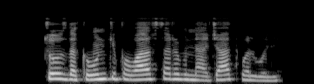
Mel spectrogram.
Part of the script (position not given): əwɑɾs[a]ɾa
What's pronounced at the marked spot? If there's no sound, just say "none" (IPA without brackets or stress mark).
a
